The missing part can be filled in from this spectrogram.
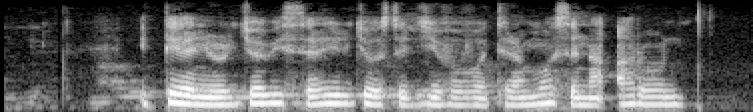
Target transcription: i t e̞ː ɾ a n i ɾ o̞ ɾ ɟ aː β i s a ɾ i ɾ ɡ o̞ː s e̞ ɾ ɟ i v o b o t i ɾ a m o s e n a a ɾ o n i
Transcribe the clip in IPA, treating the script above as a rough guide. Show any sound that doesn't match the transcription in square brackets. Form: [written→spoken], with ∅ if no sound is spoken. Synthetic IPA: i t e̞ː ɾ a n i ɾ o̞ ɾ ɟ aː β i s a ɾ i ɾ [ɡ→ɟ] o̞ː s e̞ ɾ ɟ i v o [b→v] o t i ɾ a m o s e n a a ɾ o n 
